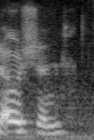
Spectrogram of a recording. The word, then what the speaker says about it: Ocean: You see Sierran and Osen. – Like, totally mangled pronunciation, but sure, that's good too. – Yeah, that's as far as I can pronounce it. – Yeah, it's Kieran and Ocean.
